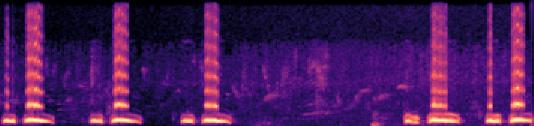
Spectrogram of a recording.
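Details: Spotted dove calling as a lure: three two-note coo phrases, a pause with faint background sounds, then two more phrases, each short note leading into a drawn-out descending coo.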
